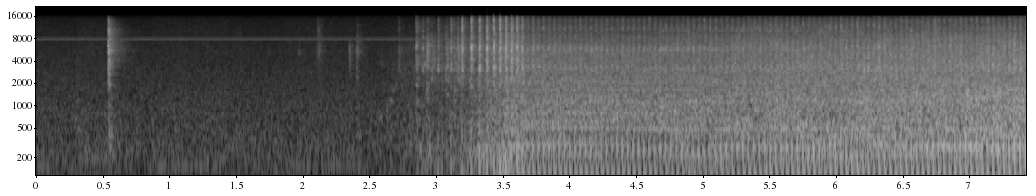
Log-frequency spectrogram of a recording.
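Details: Free roadside Poulan Pro self-propelled mower after carburetor and fuel system cleaning and new blade: engine catches near three seconds and settles into smooth, even buzzing run with no misses; healthy.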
